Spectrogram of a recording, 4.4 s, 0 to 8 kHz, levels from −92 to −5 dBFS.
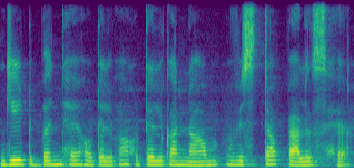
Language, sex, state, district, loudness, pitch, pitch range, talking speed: Hindi, female, Bihar, Patna, -17 LUFS, 185 Hz, 175-195 Hz, 150 wpm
